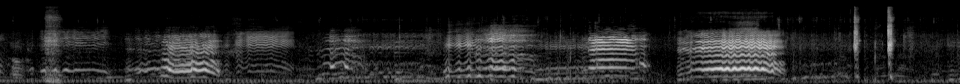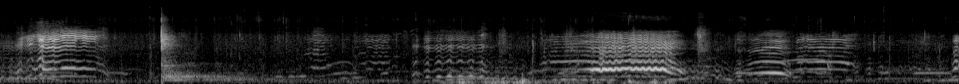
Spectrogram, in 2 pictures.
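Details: Female Sirohi goat at a Rajasthan goat farm, India, bleating again and again: loud, nasal, arching cries roughly every one to two seconds, some long and wavering, with men talking in Hindi between calls and occasional thumps.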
